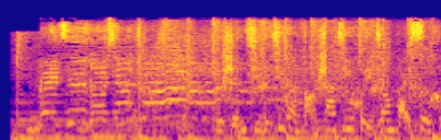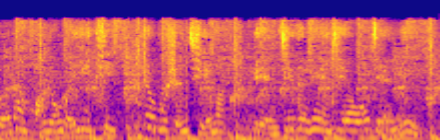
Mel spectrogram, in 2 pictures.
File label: chinese; jet2holiday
